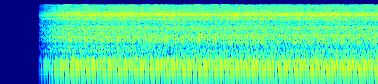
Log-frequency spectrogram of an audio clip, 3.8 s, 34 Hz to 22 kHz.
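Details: 24-valve Cummins diesel truck before nozzle swap (stock pop pressure about 3500-3800 psi), miss at idle getting worse: deep idle with uneven lumpy beat about three times a second, stumbling firing rhythm; misfire at idle.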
